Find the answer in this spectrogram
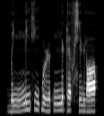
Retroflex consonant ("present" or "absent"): present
